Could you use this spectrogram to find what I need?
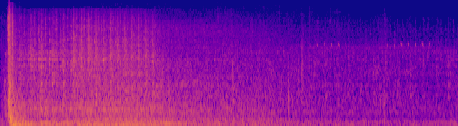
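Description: A car engine roars past at speed and fades into the distance.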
